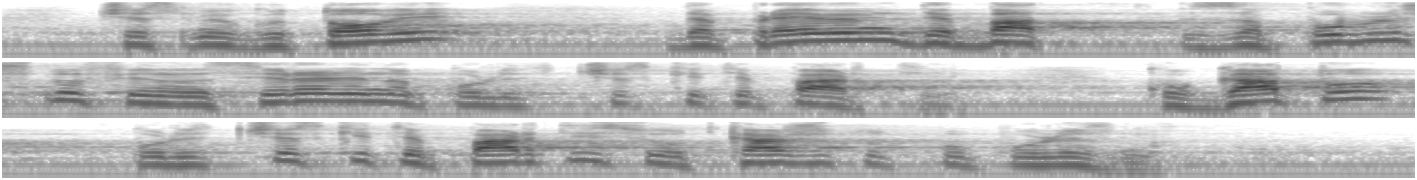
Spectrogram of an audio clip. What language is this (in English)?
Bulgarian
